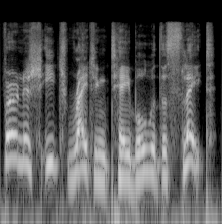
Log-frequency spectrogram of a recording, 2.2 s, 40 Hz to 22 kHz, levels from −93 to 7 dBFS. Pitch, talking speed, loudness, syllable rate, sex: 175 Hz, 190 wpm, -18 LUFS, 5.2 syllables/s, male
